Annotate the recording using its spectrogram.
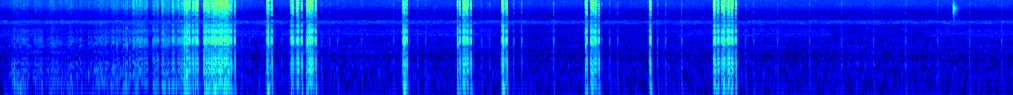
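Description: Rustling and scraping close to the microphone. It builds over about two seconds, then breaks into a string of about ten short scrapes, the last of them about three quarters of the way through.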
